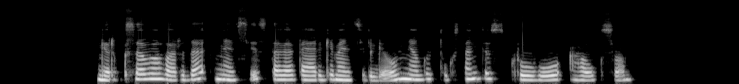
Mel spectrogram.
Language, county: Lithuanian, Alytus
